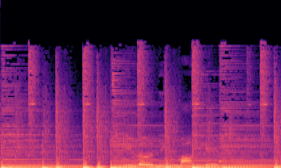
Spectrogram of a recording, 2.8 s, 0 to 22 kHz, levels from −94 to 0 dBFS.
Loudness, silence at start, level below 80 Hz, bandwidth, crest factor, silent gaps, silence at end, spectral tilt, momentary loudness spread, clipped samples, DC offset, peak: -17 LUFS; 0 s; -18 dBFS; 17 kHz; 14 dB; none; 0 s; -6.5 dB/octave; 4 LU; under 0.1%; under 0.1%; 0 dBFS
